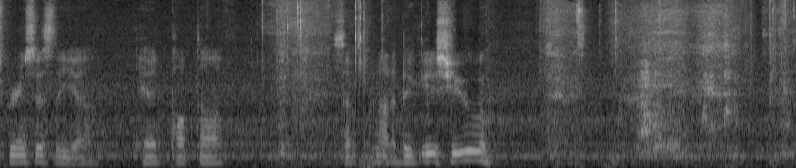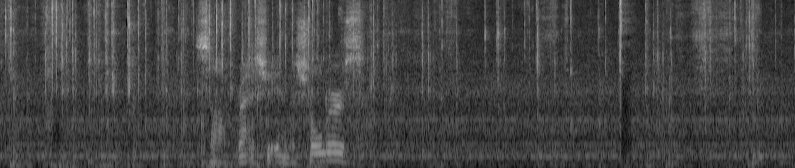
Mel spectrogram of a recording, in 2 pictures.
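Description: Plastic toy parts click and clack as hands move them.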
